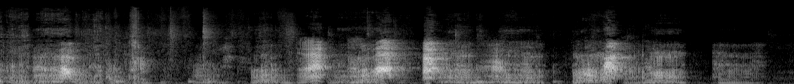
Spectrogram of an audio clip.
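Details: Playful German Shepherd and Siberian Husky puppy tussling over a favourite chew toy, rough rumbling growls mixed with clipped barks coming in repeated bursts about every second.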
